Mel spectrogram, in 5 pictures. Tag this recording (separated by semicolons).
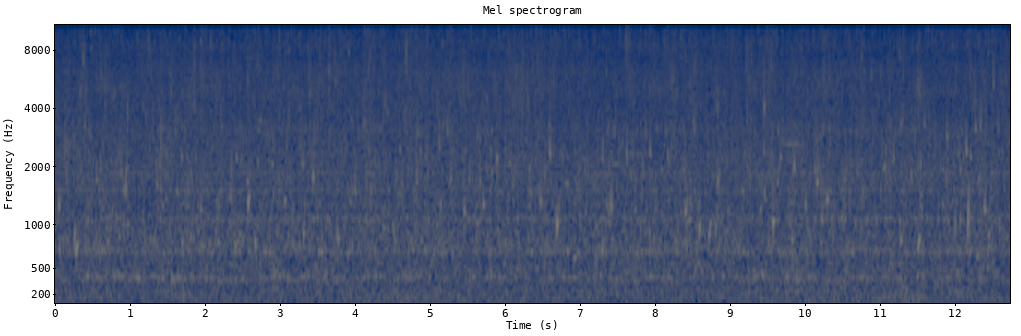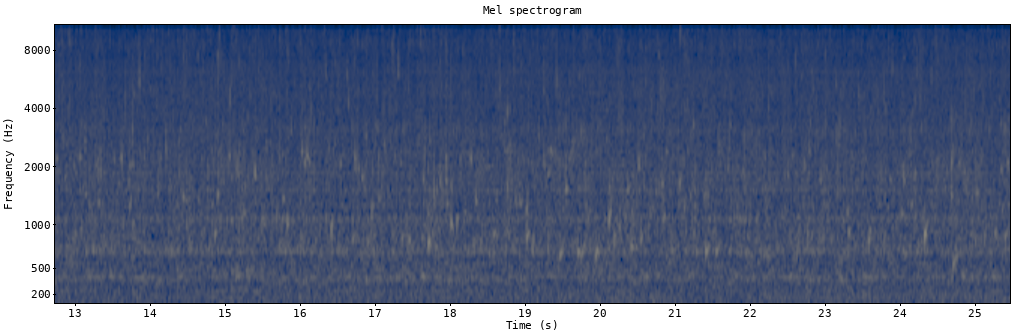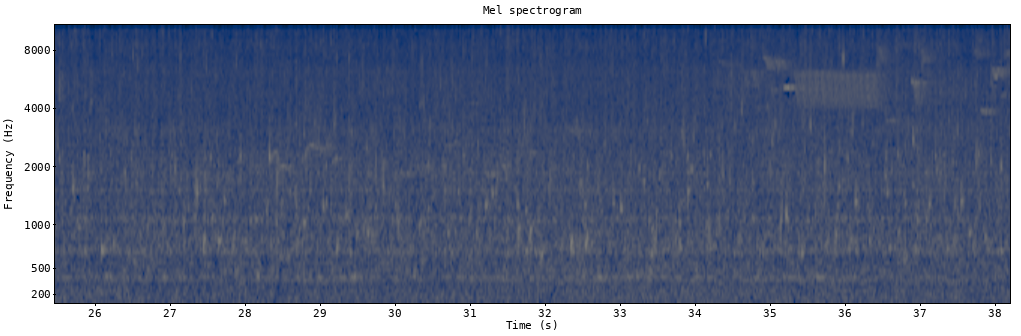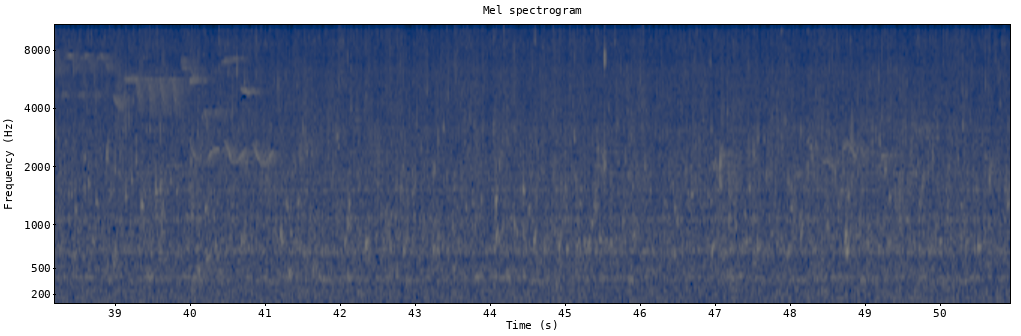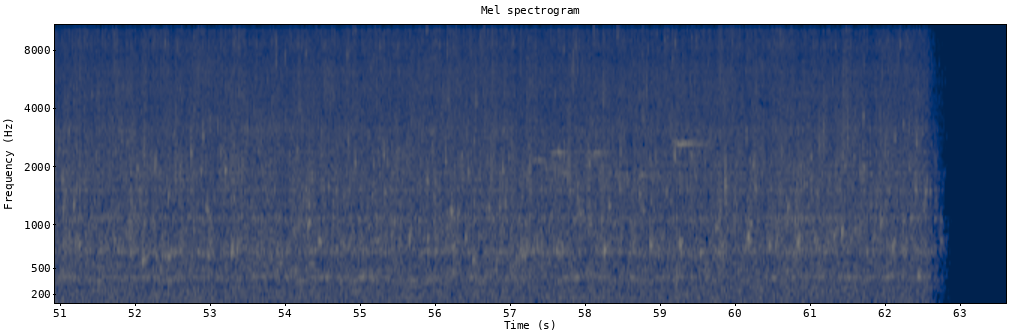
flowing; liquid; stream; water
